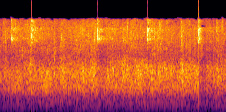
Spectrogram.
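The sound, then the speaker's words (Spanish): A church audience applauds the Lord steadily, a dense wash of many hands clapping at once with a few sharper claps popping out, loud and continuous with no voices over it. “O alguien dele un aplauso fuerte al Señor.”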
